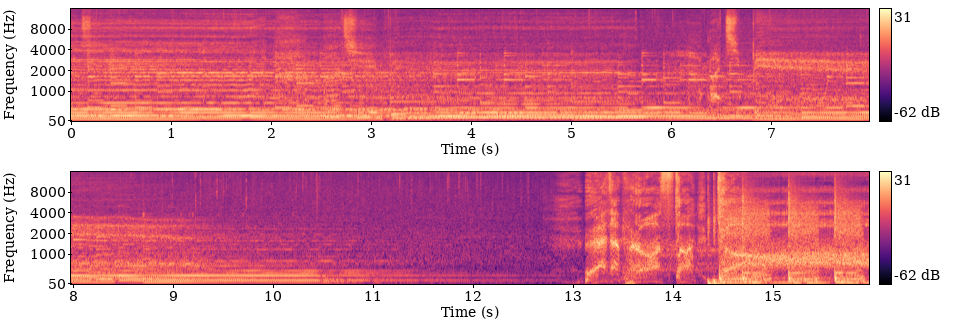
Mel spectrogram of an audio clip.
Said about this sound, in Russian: Он снова плачет за моим окном. Это просто дождь.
